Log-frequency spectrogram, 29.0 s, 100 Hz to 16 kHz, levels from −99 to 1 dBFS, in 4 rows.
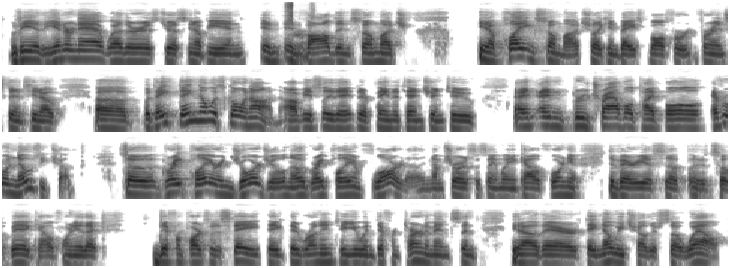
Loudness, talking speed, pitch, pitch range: -24 LUFS, 215 wpm, 135 Hz, 125-150 Hz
